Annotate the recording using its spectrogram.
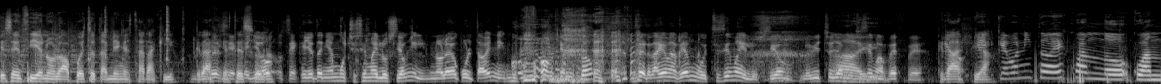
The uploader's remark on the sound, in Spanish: Mientras damos un paseo por el barrio de Vallekas.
